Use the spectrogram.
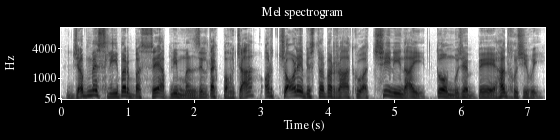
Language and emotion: Urdu, happy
